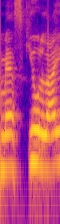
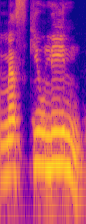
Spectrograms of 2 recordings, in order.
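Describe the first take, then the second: First: The last syllable rhymes with 'line'. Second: The last syllable is a short 'lin'. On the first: The speaker calls it wrong. "ম্যাসকিউলাইন নয়" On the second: The speaker calls it right.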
